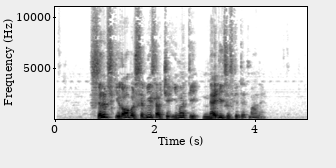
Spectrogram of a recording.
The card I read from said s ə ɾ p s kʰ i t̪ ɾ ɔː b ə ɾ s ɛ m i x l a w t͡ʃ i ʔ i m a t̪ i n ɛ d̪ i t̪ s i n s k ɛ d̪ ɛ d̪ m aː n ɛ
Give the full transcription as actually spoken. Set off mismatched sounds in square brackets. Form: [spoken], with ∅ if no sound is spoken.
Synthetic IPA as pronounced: s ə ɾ p s [k] i [∅] ɾ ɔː b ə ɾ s ɛ m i [s] l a w t͡ʃ [ɛ] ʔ i m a t̪ i [m] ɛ d̪ i t̪ s i n s k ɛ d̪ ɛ [t̪] m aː n ɛ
